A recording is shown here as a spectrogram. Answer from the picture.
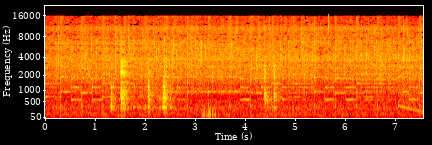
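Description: Marinated soya chunk and vegetable skewers sizzling in hot oil on a nonstick pan. A few sharp clicks sound as the skewers are set down and nudged in the pan; the loudest is about a second and a half in, with others near two and a half and four and a half seconds.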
